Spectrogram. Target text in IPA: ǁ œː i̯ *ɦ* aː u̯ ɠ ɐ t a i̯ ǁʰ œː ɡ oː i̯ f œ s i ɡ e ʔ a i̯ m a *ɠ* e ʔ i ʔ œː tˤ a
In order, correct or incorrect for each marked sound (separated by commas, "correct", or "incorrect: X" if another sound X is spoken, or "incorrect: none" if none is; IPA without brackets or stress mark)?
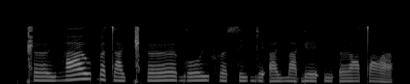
correct, correct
